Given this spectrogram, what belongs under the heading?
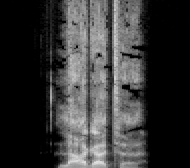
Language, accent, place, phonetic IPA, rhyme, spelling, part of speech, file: German, Germany, Berlin, [ˈlaːɡɐtə], -aːɡɐtə, lagerte, verb, De-lagerte.ogg
- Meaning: inflection of lagern: 1. first/third-person singular preterite 2. first/third-person singular subjunctive II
